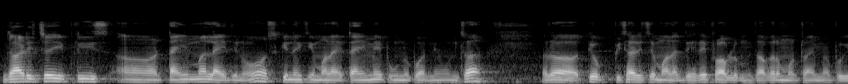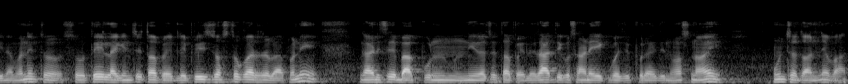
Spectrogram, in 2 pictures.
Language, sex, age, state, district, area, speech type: Nepali, male, 18-30, West Bengal, Darjeeling, rural, spontaneous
